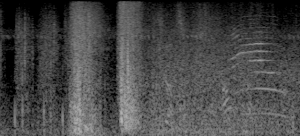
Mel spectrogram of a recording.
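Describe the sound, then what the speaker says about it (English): Cat meows in Genshin Impact, several short rising and falling calls near the end, after footsteps and rustling game sounds; game effects continue around them. "there is a cat around here, it's just in a really awkward spot"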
